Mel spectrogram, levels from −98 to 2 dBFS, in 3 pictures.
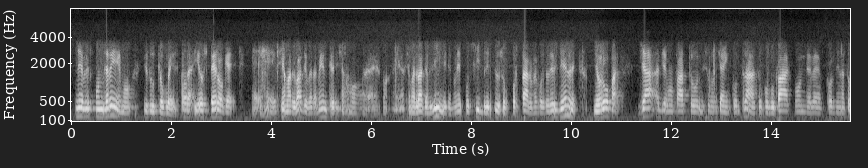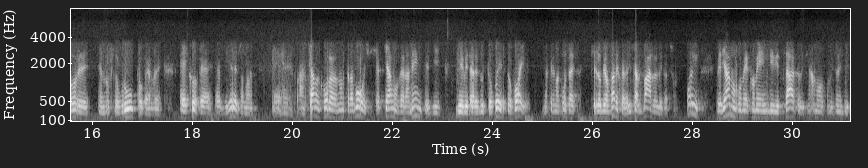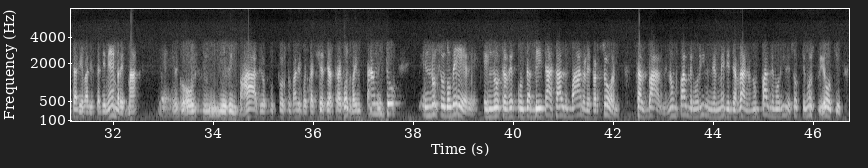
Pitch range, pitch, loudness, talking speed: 130-170 Hz, 145 Hz, -18 LUFS, 165 wpm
